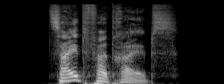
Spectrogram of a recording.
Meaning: genitive of Zeitvertreib
- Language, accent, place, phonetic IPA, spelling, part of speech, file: German, Germany, Berlin, [ˈt͡saɪ̯tfɛɐ̯ˌtʁaɪ̯ps], Zeitvertreibs, noun, De-Zeitvertreibs.ogg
